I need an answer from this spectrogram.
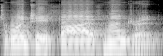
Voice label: altitude 2500, gpws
